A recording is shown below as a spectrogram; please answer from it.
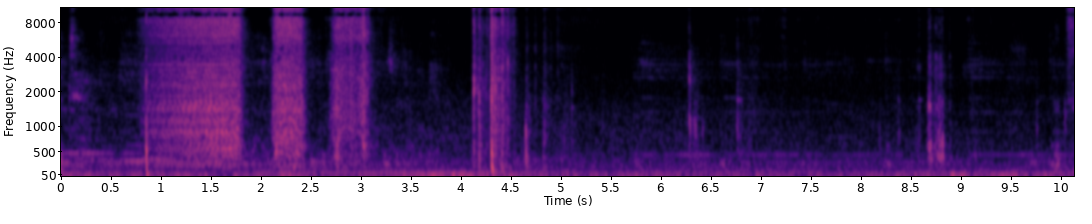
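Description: Cordless drill running in a burst of about a second, then two shorter bursts, followed by a single sharp click about four seconds in.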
